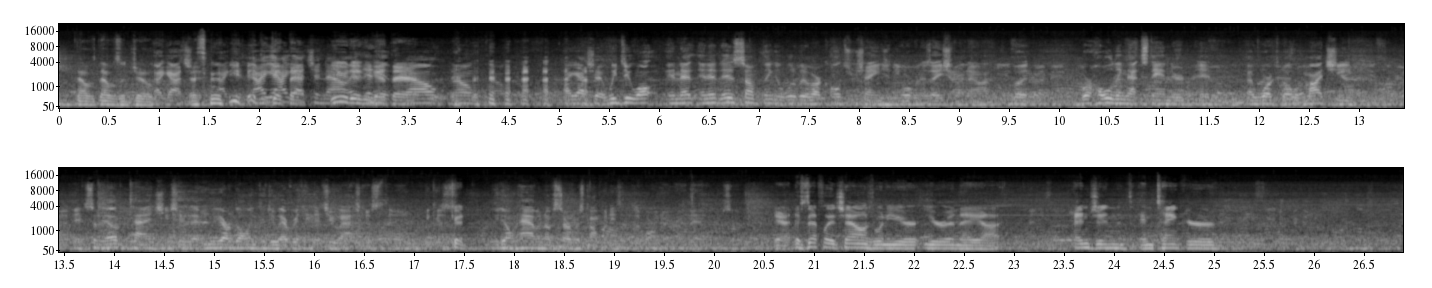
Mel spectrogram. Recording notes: live at the SC Fire-Rescue conference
